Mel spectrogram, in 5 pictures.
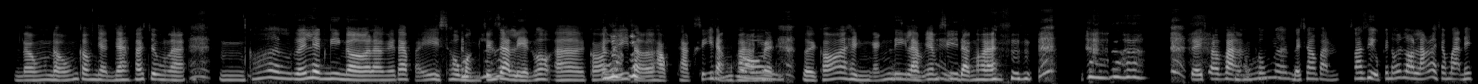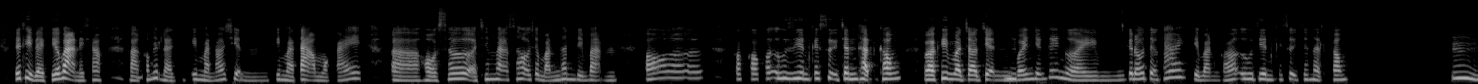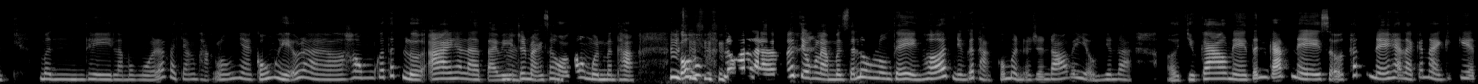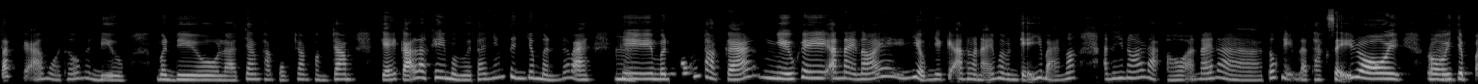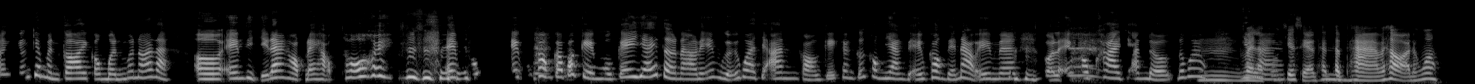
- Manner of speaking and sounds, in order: laugh; tapping; in English: "show"; laugh; unintelligible speech; in English: "M-C"; laughing while speaking: "hoàng"; laugh; "tiên" said as "diên"; other background noise; "một" said as "ưn"; laugh; unintelligible speech; laughing while speaking: "lúc đó là"; laughing while speaking: "thôi"; laugh; laugh
- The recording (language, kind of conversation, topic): Vietnamese, podcast, Bạn làm thế nào để giữ cho các mối quan hệ luôn chân thành khi mạng xã hội ngày càng phổ biến?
